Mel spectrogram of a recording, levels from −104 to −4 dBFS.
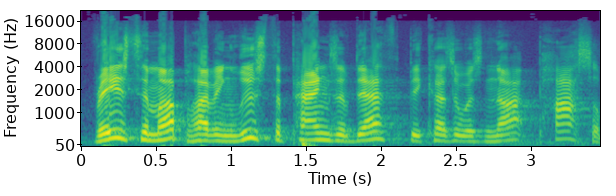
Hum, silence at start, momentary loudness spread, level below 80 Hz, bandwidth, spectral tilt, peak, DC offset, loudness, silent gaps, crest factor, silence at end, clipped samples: none; 0.1 s; 9 LU; -38 dBFS; over 20 kHz; -3.5 dB/octave; 0 dBFS; under 0.1%; -13 LUFS; none; 14 dB; 0 s; 0.3%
